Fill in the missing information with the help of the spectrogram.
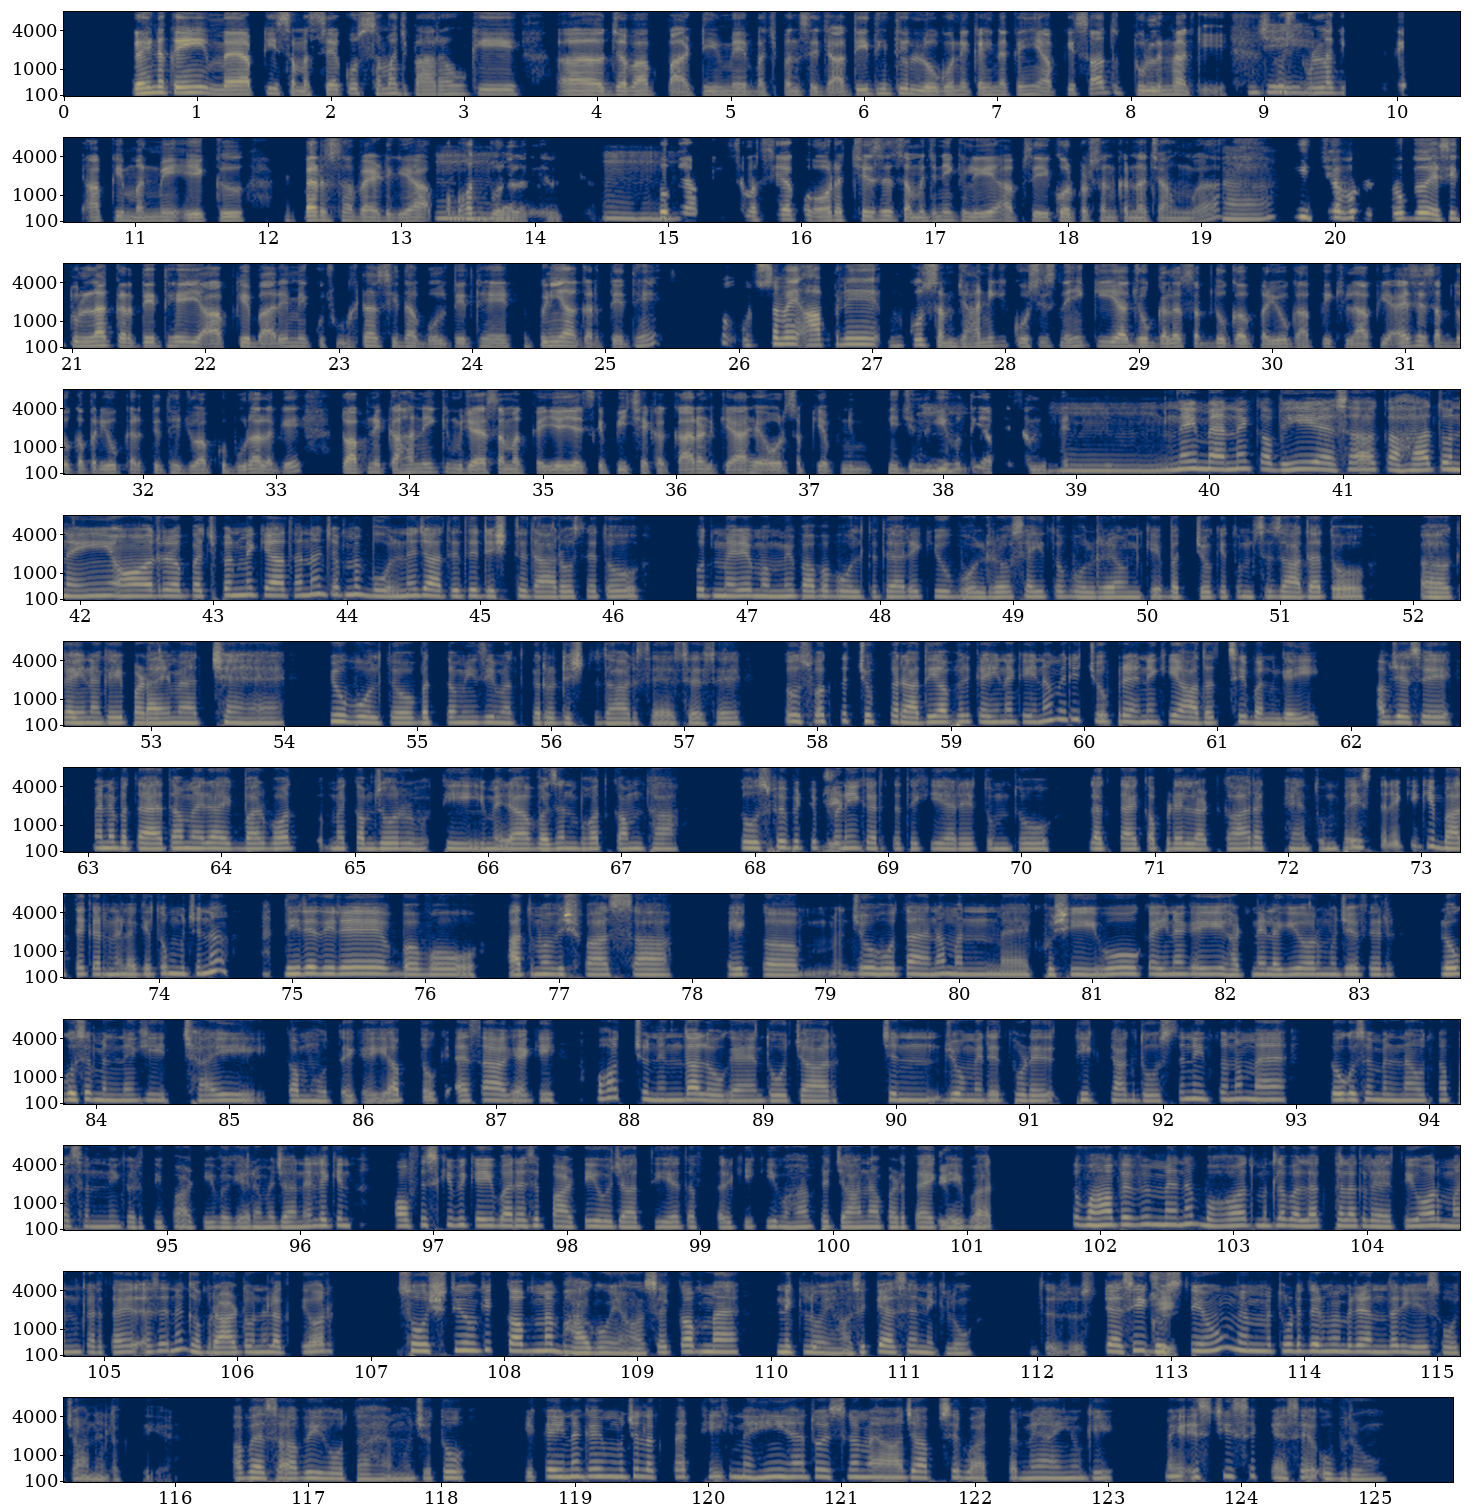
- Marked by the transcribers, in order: in English: "पार्टी"; unintelligible speech; in English: "पार्टी"; in English: "ऑफ़िस"; in English: "पार्टी"
- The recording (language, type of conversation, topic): Hindi, advice, मैं पार्टी में शामिल होने की घबराहट कैसे कम करूँ?
- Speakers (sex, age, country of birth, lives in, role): female, 30-34, India, India, user; male, 20-24, India, India, advisor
